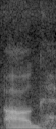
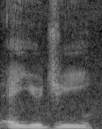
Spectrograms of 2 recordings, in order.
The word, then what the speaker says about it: AUG: And you're going to hear me say OG again product of my time. Sorry. I know that AUG, the basically universal army rifle, is probably the more accurate pronunciation.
